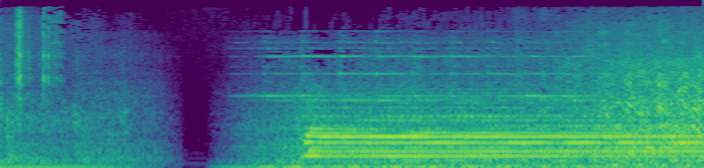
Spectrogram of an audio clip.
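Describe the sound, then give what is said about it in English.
An Amtrak train rumbles along the tracks, then a loud, steady horn blast sounds and holds over the heavy rolling noise as it moves off. “No, it's my train!”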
